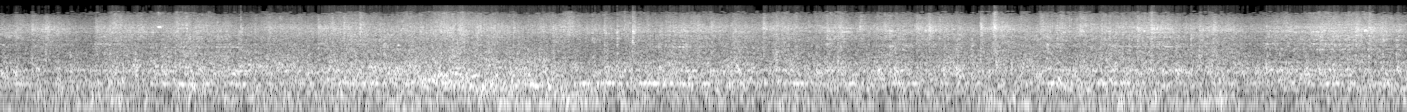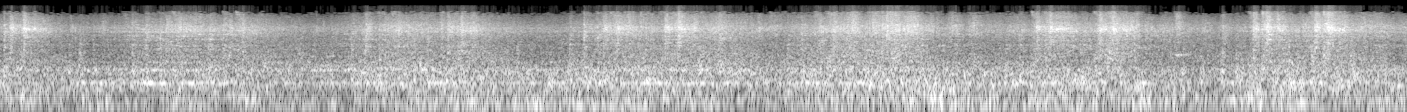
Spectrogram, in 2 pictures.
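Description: A freight train of autorack cars passing close by: a loud, steady rumble of steel wheels on rail, with a faint steady hum and clickety-clack of the wheels that grows clearer near the end.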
